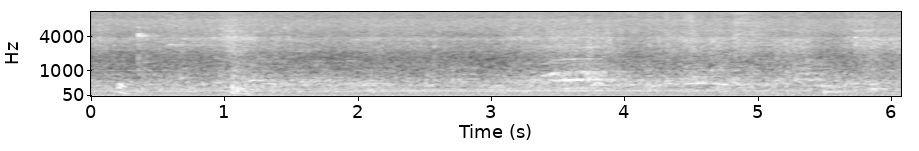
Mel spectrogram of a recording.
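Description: Steady low hum with faint voices murmuring in the background.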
